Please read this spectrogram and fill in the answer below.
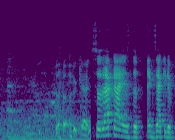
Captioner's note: laughs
